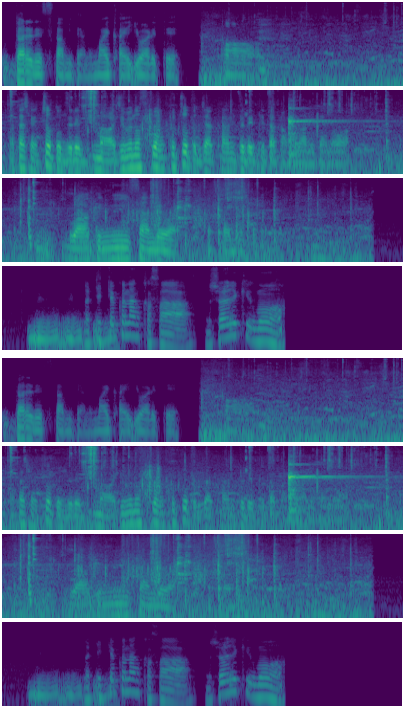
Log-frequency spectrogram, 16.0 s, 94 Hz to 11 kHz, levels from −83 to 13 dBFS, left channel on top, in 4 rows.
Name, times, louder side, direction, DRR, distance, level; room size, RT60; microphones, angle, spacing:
voice 1, 0.0-1.8 2.2-2.7 4.1-7.5 8.4-9.8 10.2-10.8 12.3-13.2, left 8 dB, 85° left, 0.4 m, -32 dB
sound 1, 2.0-11.7, right 4 dB, 20° right, 0.5 m, -36 dB
voice 2, 2.5-3.2 11.1-11.7 12.8-14.9, left 3 dB, 50° left, 1.2 m, -42 dB
sound 2, 6.9-10.8 11.4-11.5, right 8 dB, 40° right, 1.5 m, -32 dB
head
